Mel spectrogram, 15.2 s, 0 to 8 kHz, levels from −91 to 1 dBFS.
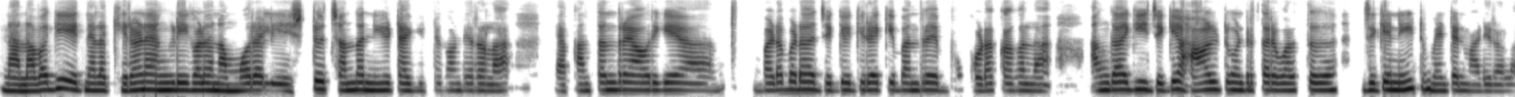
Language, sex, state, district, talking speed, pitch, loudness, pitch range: Kannada, female, Karnataka, Raichur, 100 wpm, 225 Hz, -13 LUFS, 210-230 Hz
